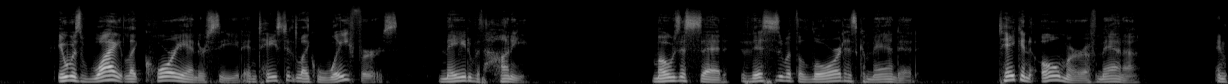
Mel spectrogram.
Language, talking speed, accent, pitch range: English, 135 wpm, American, 115-170 Hz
